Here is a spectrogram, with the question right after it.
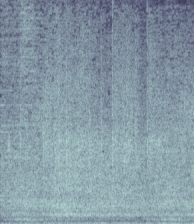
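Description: Wrestling event crowd in an arena, a loud continuous roar of many voices reacting, dense and sustained with no break.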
